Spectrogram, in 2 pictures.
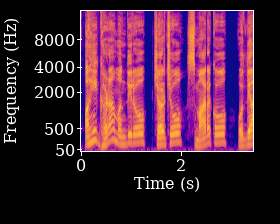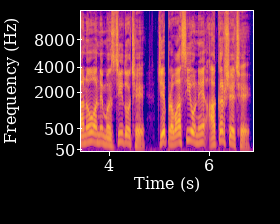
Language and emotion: Gujarati, neutral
